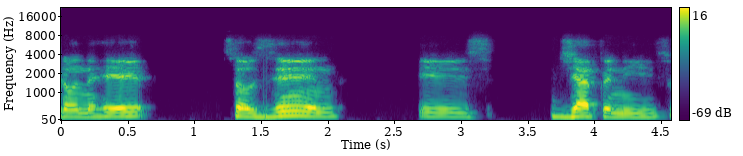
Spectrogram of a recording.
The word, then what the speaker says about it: Zen: And then lastly, we have Zen, which is the Japan, which made its way to Japanese to Japan, and Chan is pronounced Zen in Japanese.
